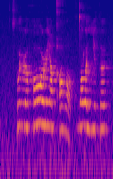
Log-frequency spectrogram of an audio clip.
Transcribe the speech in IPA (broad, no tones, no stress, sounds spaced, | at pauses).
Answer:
t͡sʼ u lʲ ɭ ɔ h ɔː ɭ iː qʼ ɪ ðˤ ɪ | dˤ ɪ ɭ ə lʲ ʎ ə k ə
